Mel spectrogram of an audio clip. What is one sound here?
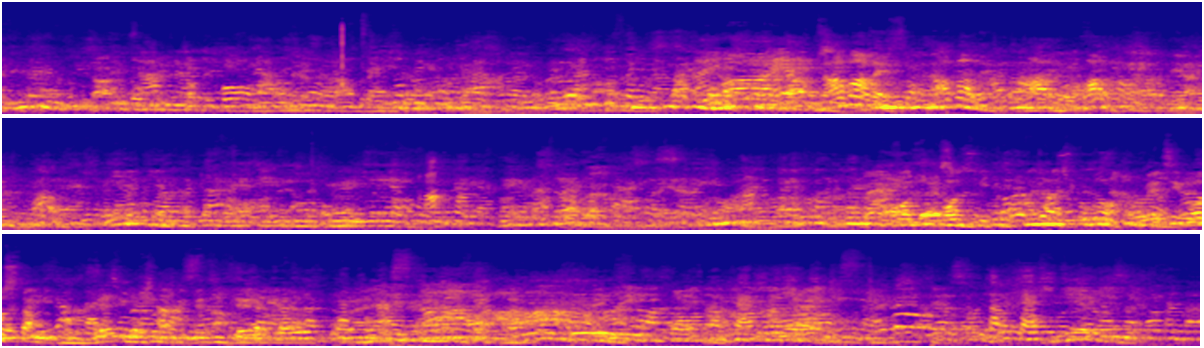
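Several men and women chat at once in a room with some echo.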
